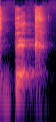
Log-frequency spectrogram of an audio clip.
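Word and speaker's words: Bich: __ ] but it's Bick. B I C H. That is how you say her name. No tea involved.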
